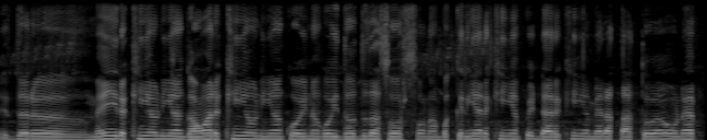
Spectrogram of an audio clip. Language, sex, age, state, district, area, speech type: Dogri, male, 30-45, Jammu and Kashmir, Udhampur, rural, spontaneous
